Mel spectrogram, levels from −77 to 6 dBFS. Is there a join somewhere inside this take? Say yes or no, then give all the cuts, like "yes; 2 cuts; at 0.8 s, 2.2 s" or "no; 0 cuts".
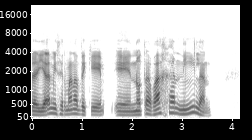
no; 0 cuts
